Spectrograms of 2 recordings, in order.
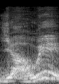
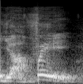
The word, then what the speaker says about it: Yahweh: Indonesia orang mengatakan yhfh seharusnya membacanya bukan yahwe tetapi yahb atau yahve memang kalau di dalam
